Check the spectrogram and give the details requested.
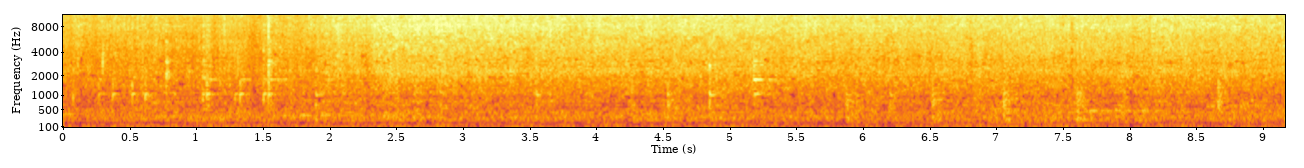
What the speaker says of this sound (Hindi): सो अब इसमें हम डालते हैं अपना जिंजर गार्लिक और ग्रीन चिली पेस्ट।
